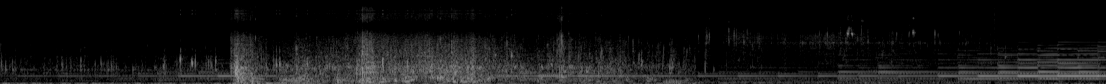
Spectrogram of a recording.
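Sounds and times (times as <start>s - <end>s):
churning slapping water: 0.0s - 9.9s
fish splashing at water surface: 2.3s - 9.6s.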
